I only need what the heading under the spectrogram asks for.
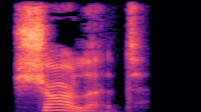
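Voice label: "charlotte", British English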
